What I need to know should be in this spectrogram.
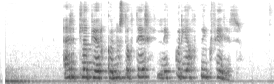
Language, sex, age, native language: Icelandic, female, 60-69, Icelandic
